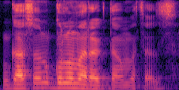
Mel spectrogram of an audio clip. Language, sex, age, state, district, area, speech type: Kashmiri, male, 18-30, Jammu and Kashmir, Shopian, rural, spontaneous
